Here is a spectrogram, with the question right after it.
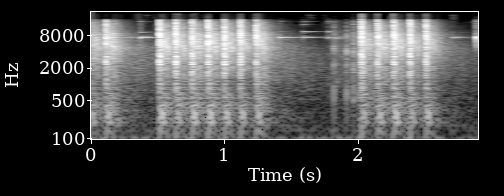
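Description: Rapid bursts of machine gun fire ring out during NATO maneuvers near Narva, Estonia, on the Russian border, loud, sharp rounds in quick rhythmic volleys with a short pause between two strings of shots.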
